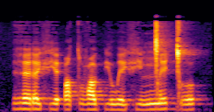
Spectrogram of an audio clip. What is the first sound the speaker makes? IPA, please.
ɦ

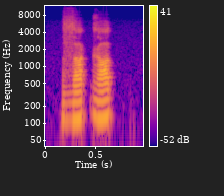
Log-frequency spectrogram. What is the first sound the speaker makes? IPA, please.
z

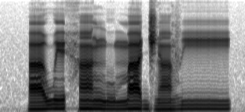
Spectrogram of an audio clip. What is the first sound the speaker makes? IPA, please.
a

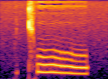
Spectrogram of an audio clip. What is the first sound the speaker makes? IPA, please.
cʰ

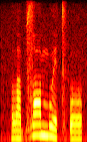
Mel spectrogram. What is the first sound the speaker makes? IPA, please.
lˠ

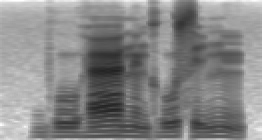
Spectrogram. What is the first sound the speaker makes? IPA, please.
bʱ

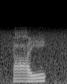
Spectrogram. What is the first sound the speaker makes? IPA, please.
ʕ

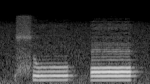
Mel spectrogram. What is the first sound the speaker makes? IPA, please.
s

